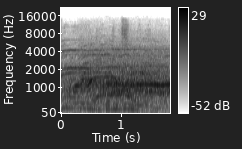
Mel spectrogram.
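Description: A festival crowd cheers and whoops at a band's live show at the 2023 Pentaport rock festival, loud, close and sustained across the moment.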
